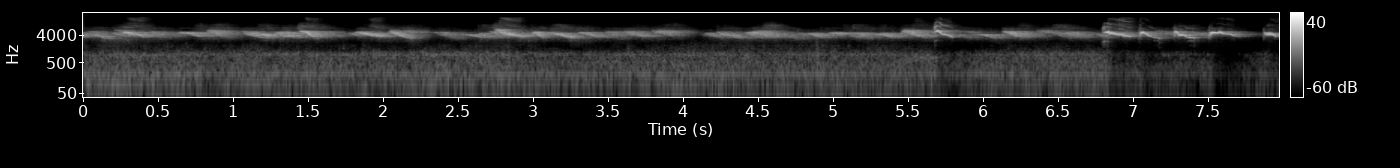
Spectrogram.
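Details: Singing caged Oriental white-eye, recorded 5 May 2022: an unbroken stream of high, rapid chattering warbles that turns into sharper, clipped notes toward the end, with a faint hum underneath.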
